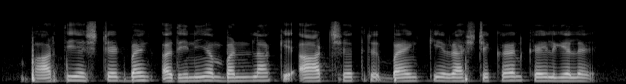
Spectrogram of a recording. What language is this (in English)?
Magahi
